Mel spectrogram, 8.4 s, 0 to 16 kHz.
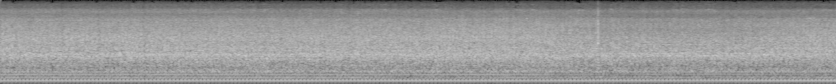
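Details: Briggs & Stratton Quantum single-cylinder engine: steady, even putter at about 220 beats a minute with no knocks or misses; runs healthy.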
